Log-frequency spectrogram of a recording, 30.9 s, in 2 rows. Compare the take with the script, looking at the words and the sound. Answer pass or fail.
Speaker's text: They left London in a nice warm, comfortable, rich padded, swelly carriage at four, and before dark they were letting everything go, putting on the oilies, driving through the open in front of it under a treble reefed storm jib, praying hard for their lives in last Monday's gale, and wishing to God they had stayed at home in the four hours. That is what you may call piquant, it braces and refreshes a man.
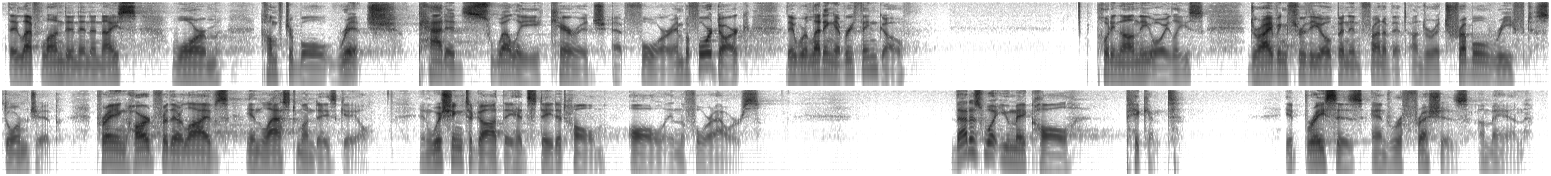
fail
